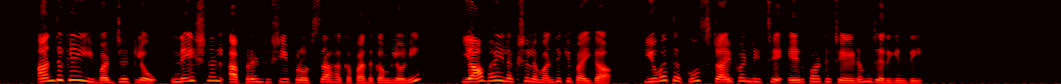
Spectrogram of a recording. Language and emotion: Telugu, neutral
